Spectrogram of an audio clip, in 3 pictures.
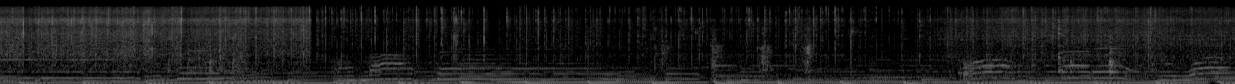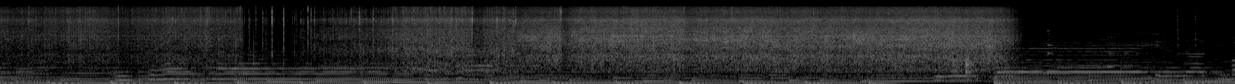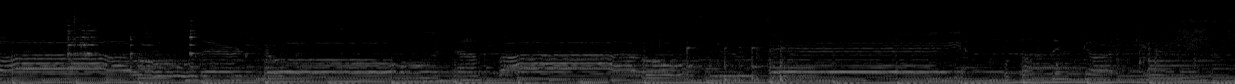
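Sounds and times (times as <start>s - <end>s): noodles sizzling in a frying pan: 0.0s - 22.6s
chopsticks stirring: 4.2s - 14.4s.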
